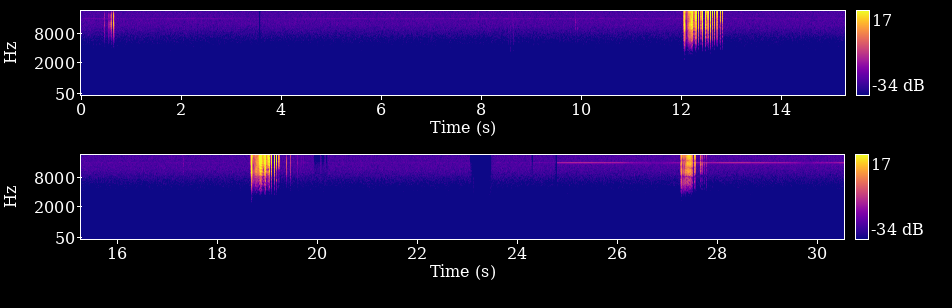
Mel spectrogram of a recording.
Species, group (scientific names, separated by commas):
Omocestus petraeus, Orthoptera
